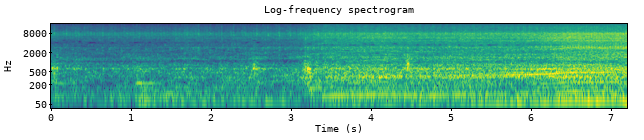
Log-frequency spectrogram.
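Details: Honda Accord K24Z3 petrol four-cylinder climbing through 2200–3000 rpm with a light, fairly steady metallic rattle riding on top; cause not pinned down.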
